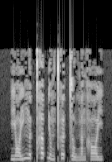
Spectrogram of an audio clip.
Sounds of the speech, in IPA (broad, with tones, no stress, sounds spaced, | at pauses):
j ɔː˨˥ j ŋ ɵ˧ t̚ pʰ ɐ˥ p̚ j ʊ˨ ŋ t̪ʰ ɵ˥ t̚ t͡s o˨˩ w ŋ ɐ˨˥ ŋ h ɔː˧ j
